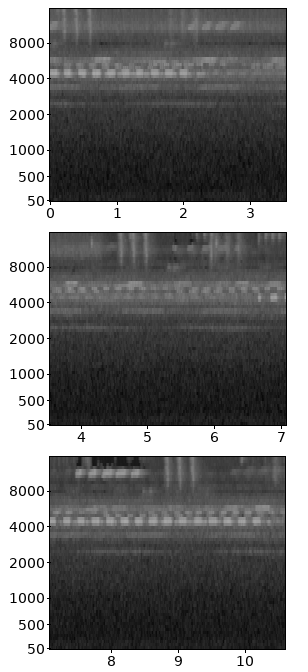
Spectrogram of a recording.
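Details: Crickets chirping at night by a campsite: a steady high pulsed trill of rapid chirps, about two per second, in long runs with brief pauses, over a continuous high insect chorus and soft low background hiss.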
